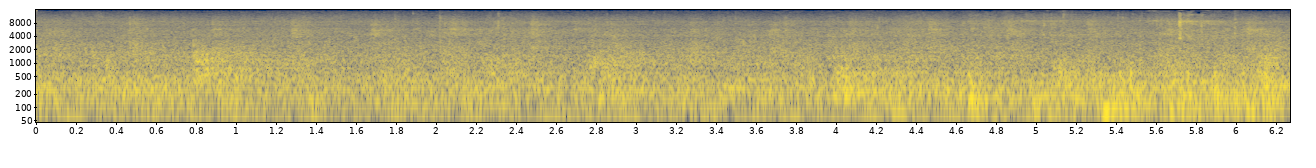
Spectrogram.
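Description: Church room noise with shuffling movement and soft footsteps on the floor, and a few soft low thumps in the second half.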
